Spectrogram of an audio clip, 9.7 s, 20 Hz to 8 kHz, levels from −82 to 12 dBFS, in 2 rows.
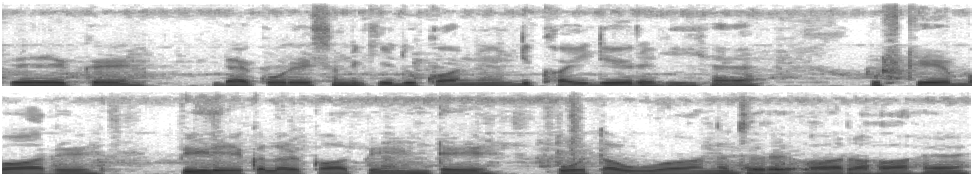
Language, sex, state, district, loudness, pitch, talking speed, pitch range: Hindi, male, Haryana, Charkhi Dadri, -15 LUFS, 120 Hz, 125 wpm, 120-130 Hz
